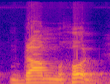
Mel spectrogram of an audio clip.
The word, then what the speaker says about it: ব্রাহ্মণ: এরকম আছে না কিন্তু উচ্চারণের সময় কি হবে আগে ম চলে আসবে আর পরে হ যাবে ব্রাম হ ওকার হ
